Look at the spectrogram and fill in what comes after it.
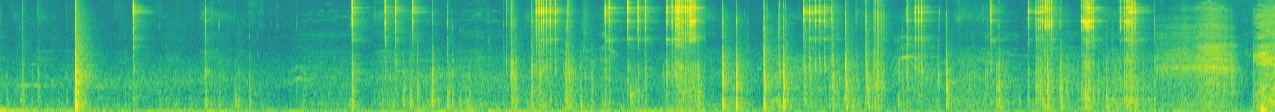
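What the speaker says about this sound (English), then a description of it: "let's go ahead and take the front bolts off first" A ratchet removes the front bolts on a Harley Batwing fairing, with clicking pawl bursts, metallic taps and small clanks in an irregular rhythm, close by and fairly quiet, separated by brief pauses.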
